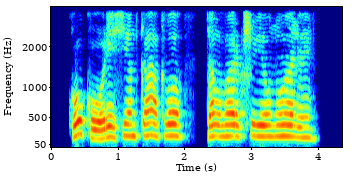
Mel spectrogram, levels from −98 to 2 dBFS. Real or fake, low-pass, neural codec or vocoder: real; 3.6 kHz; none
